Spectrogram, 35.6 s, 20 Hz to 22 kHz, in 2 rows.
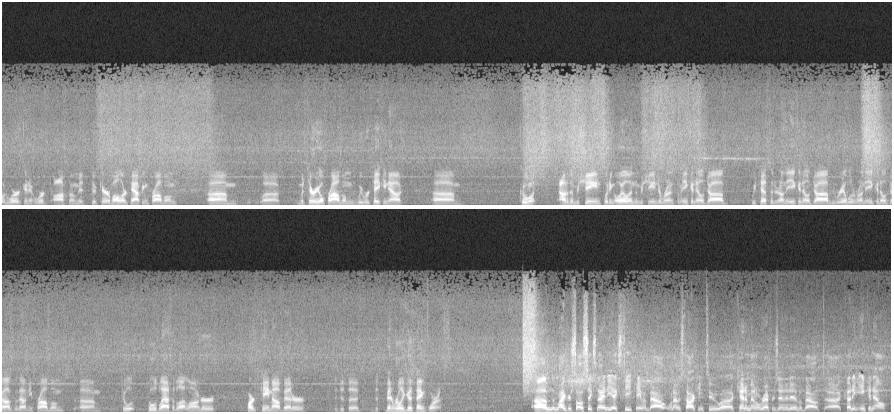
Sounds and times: Speech: 0.0s - 3.5s, 4.1s - 8.0s, 8.6s - 9.2s, 10.4s - 22.1s, 22.7s - 26.6s, 28.4s - 35.5s.

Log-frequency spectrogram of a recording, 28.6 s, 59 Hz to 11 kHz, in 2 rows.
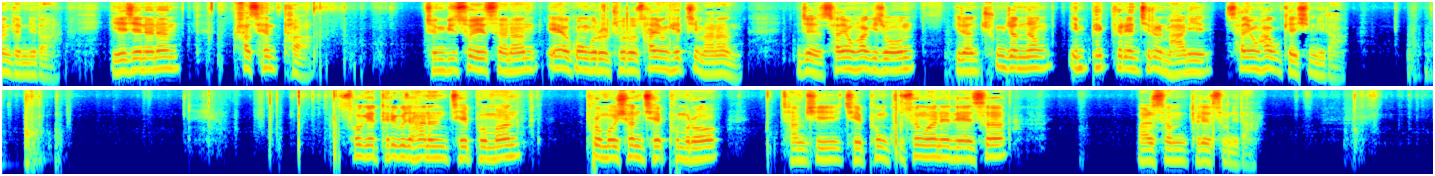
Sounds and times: Speech: 0.0s - 3.2s, 4.2s - 13.5s, 17.6s - 24.4s, 25.6s - 27.0s.

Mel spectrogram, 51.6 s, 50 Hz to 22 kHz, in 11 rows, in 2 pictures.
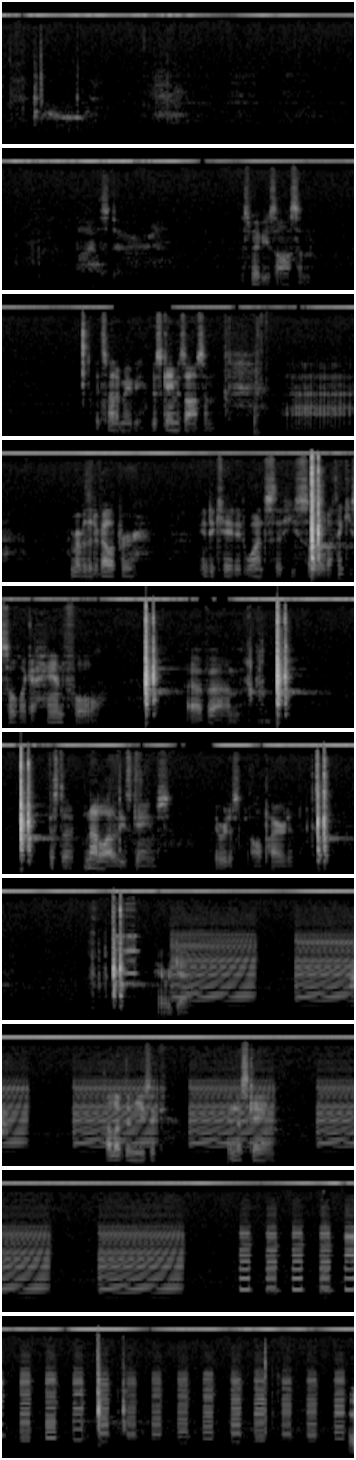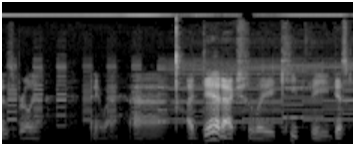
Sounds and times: Inside, small room: 0.0s - 51.6s
Speech: 7.9s - 8.8s, 10.6s - 12.2s, 15.0s - 16.0s, 16.7s - 20.1s, 21.2s - 22.0s, 24.1s - 27.4s, 30.2s - 30.7s, 34.2s - 35.0s, 35.8s - 36.6s, 46.9s - 47.5s, 48.1s - 51.6s.

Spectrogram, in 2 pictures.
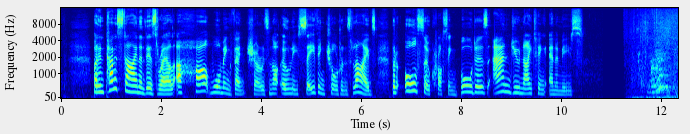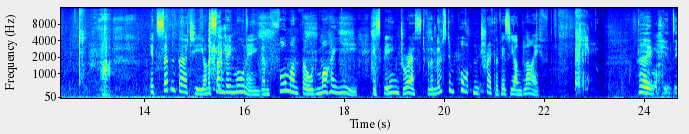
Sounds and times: Speech: 14.2s - 22.0s, 23.9s - 24.6s.

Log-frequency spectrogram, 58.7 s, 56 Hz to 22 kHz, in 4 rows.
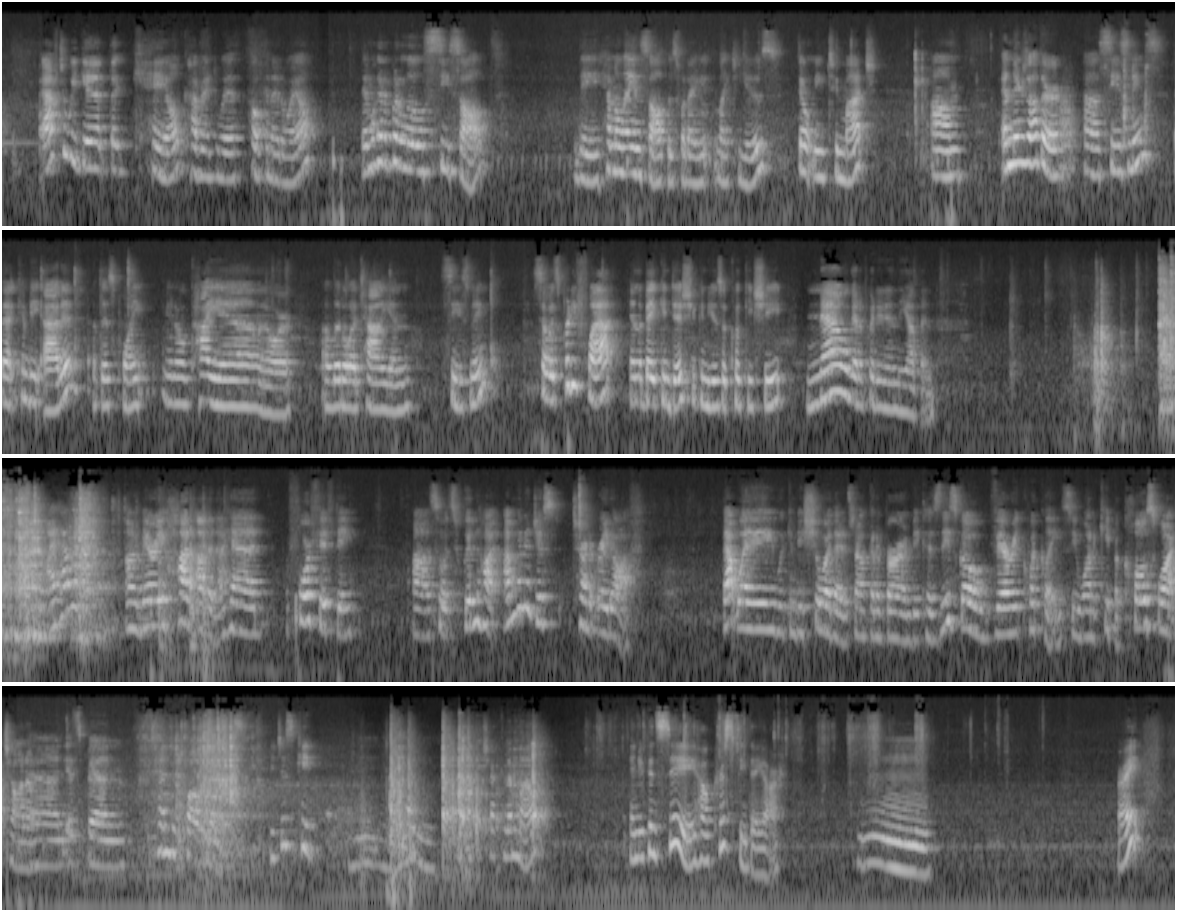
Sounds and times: Inside, small room: 0.0s - 58.6s
Speech: 0.5s - 6.3s, 7.2s - 11.0s, 11.6s - 26.4s, 29.8s - 33.8s, 34.4s - 37.4s, 38.4s - 49.4s, 51.8s - 53.8s, 54.7s - 55.7s, 57.9s - 58.3s.

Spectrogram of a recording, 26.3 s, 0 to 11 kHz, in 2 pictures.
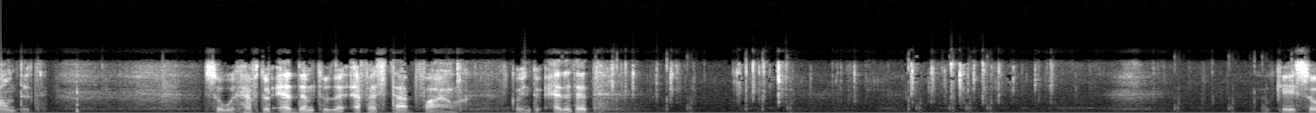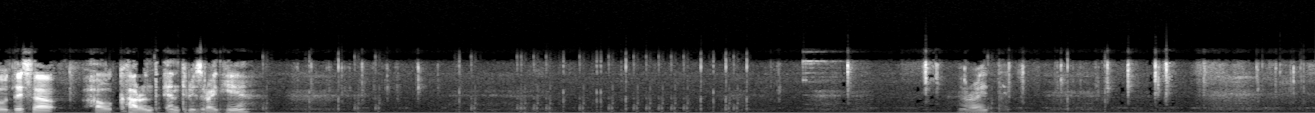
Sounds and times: Typing: 9.0s - 10.6s.

